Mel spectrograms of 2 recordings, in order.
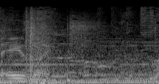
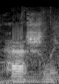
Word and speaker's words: Aisling: Whoop, I got Chimeria and Aisling. Yep, Chimeria, and actually it's pronounced Ashling for some reason. That's dumb. Like, June will occasionally say it when she shows up. You're done, Ashling.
